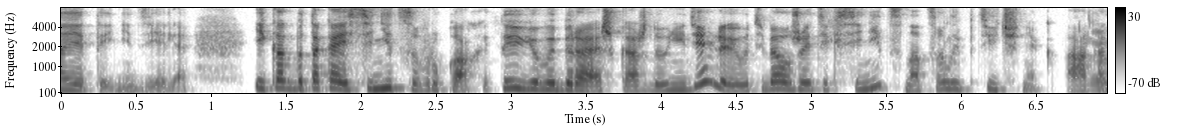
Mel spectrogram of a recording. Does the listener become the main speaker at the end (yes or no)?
no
